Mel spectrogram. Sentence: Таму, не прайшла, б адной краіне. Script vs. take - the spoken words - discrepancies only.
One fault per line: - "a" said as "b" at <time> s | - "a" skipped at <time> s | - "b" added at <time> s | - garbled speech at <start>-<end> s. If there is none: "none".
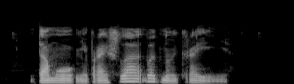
none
